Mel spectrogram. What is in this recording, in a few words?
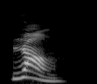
"rang4", Chinese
